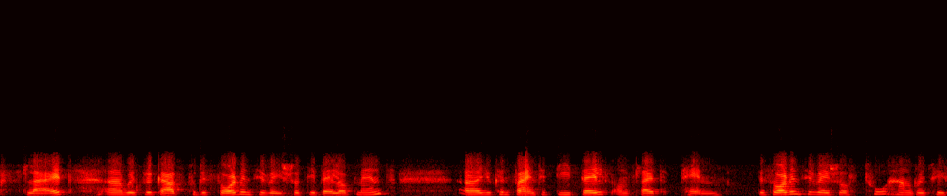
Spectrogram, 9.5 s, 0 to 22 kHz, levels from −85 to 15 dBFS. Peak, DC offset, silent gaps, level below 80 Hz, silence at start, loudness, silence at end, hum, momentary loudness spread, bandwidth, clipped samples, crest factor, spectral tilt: -12 dBFS; under 0.1%; none; -74 dBFS; 0 s; -36 LUFS; 0 s; none; 14 LU; 8 kHz; under 0.1%; 26 dB; -0.5 dB/octave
